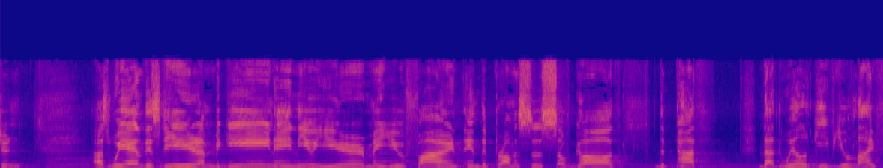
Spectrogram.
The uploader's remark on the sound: This week's service, recorded live on December 31, 2023. We are located at 12550 Van Nuys Blvd.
